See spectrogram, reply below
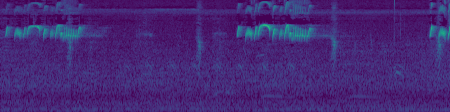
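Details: Gray kingbird singing at Siesta Key, Florida: sharp, high twittering phrases delivered in quick bursts roughly every three seconds, with a steady low rumble of traffic beneath.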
